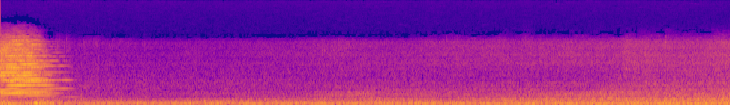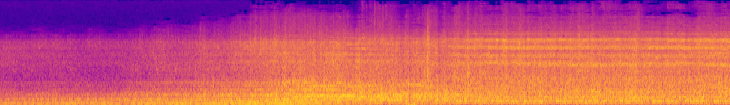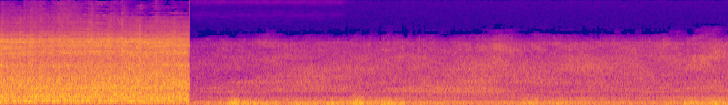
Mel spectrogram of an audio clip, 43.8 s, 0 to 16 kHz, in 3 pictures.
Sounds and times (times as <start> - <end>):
Railroad car, train wagon: 0.0 - 43.7
Train: 0.0 - 43.7
Clickety-clack: 18.4 - 33.0.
